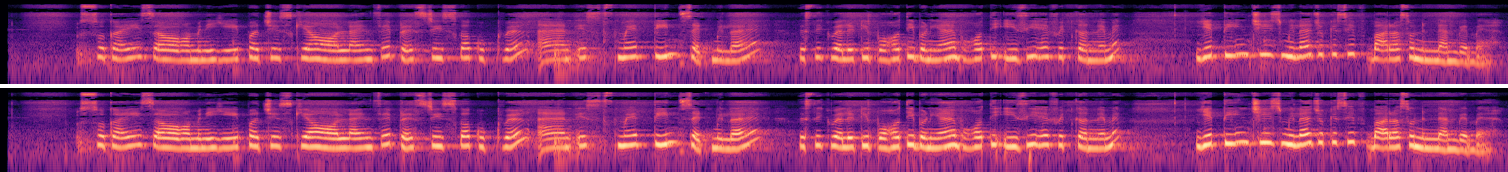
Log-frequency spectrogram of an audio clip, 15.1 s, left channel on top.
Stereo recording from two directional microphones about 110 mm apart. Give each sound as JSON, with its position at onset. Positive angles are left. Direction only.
{"t": 0.7, "sound": "a woman's voice", "side_deg": -25}
{"t": 5.0, "sound": "a woman's voice", "side_deg": -40}
{"t": 9.7, "sound": "a woman's voice", "side_deg": -20}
